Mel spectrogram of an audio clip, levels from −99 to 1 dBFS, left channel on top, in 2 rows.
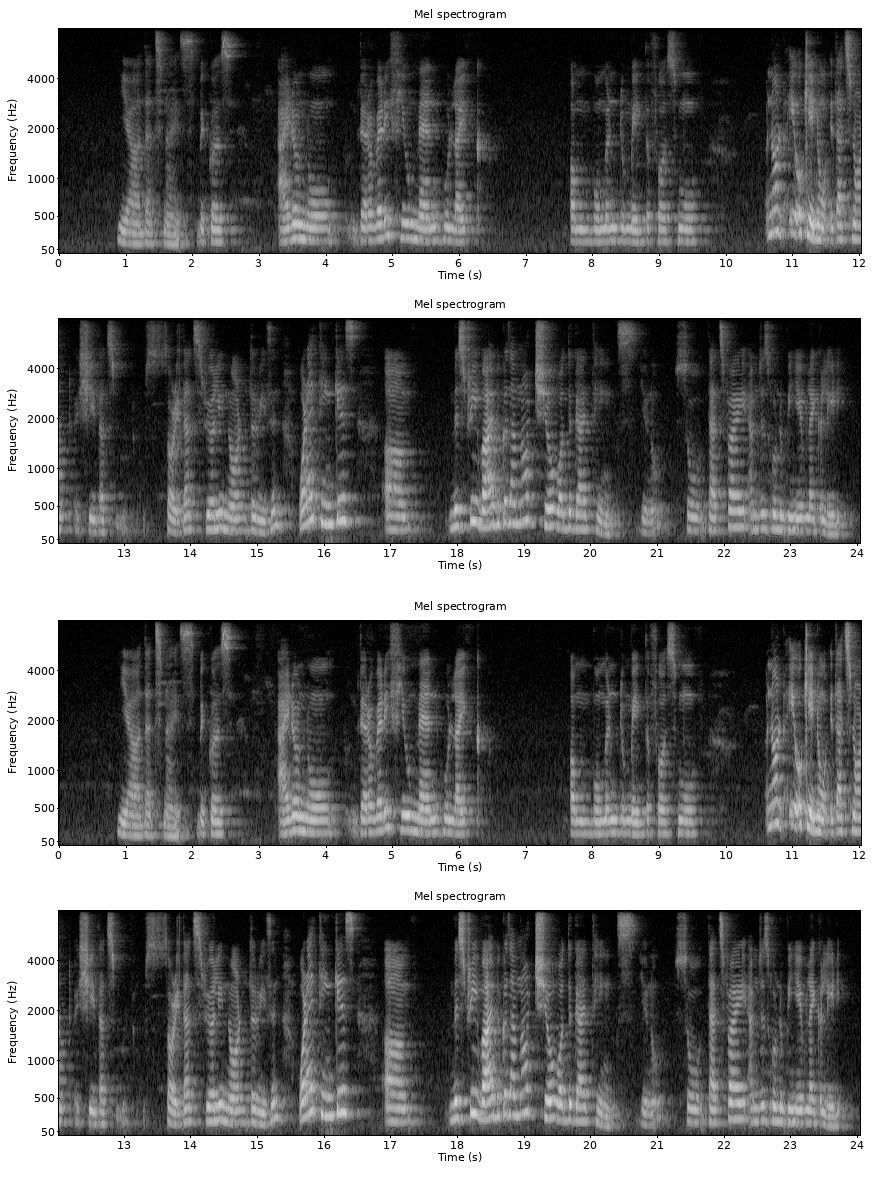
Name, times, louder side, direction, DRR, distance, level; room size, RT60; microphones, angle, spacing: voice 1, 0.9-2.6 3.3-6.2 7.7-9.6 10.6-13.1 13.3-16.4 16.9-17.3 17.9-23.7, right 3 dB, 25° right, 10 dB, 0.4 m, -29 dB
6.9 x 3.6 x 4.6 m, 0.68 s
head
